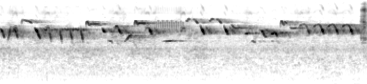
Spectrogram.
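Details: Male Eurasian wren singing its courtship song from the top of a chimney in a small French village during the breeding season, to lure females to his nest. The song is a fast stream of very high, bright trills and twitters over a steady background hiss.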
